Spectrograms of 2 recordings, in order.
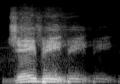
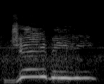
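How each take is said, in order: First: Loud call at normal pitch; projected hail to a missing caller. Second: Soft, very high falsetto call; high, quiet calling to someone missing; coaxing call. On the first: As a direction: call the name firmly to raise them. Calling again for silent caller. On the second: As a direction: coo the name way up high. Coaxing a silent caller to answer. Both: Real, not acted.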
